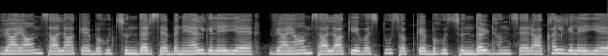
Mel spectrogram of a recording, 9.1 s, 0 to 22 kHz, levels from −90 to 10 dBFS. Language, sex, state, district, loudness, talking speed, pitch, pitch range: Maithili, female, Bihar, Madhepura, -14 LUFS, 145 wpm, 205 Hz, 200-215 Hz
